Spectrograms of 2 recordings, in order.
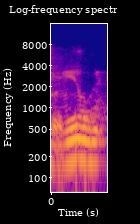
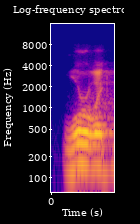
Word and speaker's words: Warrick: It's funny that he says Warwick because that's what my dad used to always call him, Warrick Dunn. Even when he was a Heisman candidate, my dad was still mispronouncing his name, which I had to correct him on.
